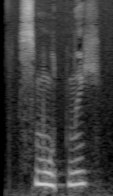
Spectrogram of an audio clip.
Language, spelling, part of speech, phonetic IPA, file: Russian, смутный, adjective, [ˈsmutnɨj], Ru-смутный.ogg
- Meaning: 1. disturbed by troubles or revolts; chaotic 2. nebulous, indistinct, hazy, vague 3. anxious, troubled, worried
